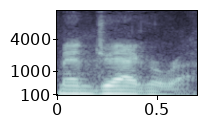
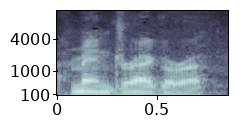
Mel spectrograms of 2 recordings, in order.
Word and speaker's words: Mandragora: Andy actually sent me this is how this is pronounced. – Mandragora. – Mandragora. At least.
